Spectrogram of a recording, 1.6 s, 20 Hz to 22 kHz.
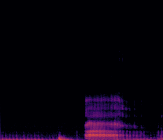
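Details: Indoors in Great Britain on a blustery wet day, Eric, a chatty tabby nearing 12 years old, purrs low, pauses, then lets out one bright rising squeaky meow lasting under half a second before the purr resumes.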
